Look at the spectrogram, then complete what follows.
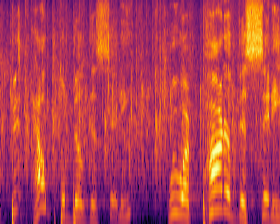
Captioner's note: applause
